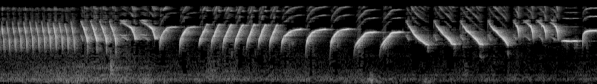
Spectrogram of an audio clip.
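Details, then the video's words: Singing canary in 'ngerek' style, played to prompt other canaries to sing: a short buzzy trill opens, followed by a long run of arched, swooping whistled notes, roughly two per second, with thin higher notes layered above. "PANCINGAN KENARI GACOR DOR NGEREK PANJANG INI AMPUH BIKIN KENARI LAIN BUNYI"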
